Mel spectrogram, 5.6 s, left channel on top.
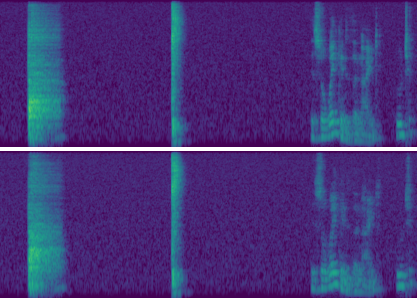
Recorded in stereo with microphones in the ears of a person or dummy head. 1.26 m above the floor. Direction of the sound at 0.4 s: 35° left (ahead or behind).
